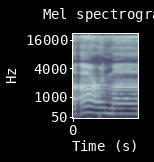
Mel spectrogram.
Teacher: अश्तातल ली युरौ अअमालहुम, मीम खड़ा ज़बर मा, अअमा, मा को खींच कर पढ़ेंगे क्योंकि खड़ा ज़बर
